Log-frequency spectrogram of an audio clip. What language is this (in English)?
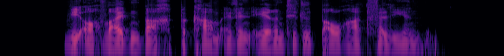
German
